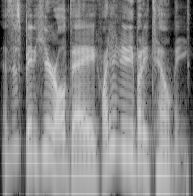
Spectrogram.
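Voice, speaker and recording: A woman's voice: very deep voice, expressive, fairly quick. A woman playing a scatterbrained, blunt site medic in a naturalistic audio drama, speaking with some hesitation. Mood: distracted.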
